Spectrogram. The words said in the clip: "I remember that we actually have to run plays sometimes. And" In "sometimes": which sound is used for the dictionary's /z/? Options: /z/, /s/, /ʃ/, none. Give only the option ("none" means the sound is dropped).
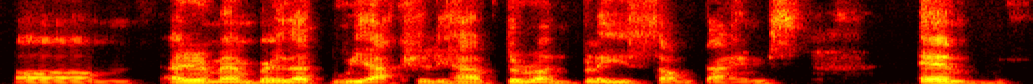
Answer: /s/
